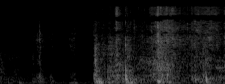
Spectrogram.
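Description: Record sleeves being handled: a few soft ticks, then from about a second in, a run of paper and cardboard rustling with light knocks as one LP is put aside and the next is pulled out.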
